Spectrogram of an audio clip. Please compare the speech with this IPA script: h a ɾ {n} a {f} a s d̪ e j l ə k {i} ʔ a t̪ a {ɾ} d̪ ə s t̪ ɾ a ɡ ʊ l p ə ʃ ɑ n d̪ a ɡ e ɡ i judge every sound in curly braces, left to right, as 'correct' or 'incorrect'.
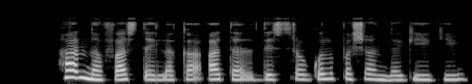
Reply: correct, correct, incorrect, correct

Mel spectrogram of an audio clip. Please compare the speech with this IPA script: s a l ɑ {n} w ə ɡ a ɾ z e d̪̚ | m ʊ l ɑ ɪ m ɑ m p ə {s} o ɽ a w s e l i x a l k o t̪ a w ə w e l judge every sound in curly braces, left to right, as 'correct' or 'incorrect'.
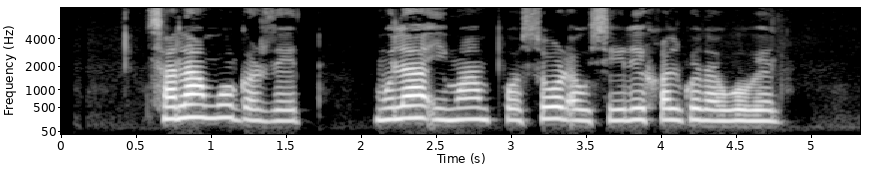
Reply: incorrect, correct

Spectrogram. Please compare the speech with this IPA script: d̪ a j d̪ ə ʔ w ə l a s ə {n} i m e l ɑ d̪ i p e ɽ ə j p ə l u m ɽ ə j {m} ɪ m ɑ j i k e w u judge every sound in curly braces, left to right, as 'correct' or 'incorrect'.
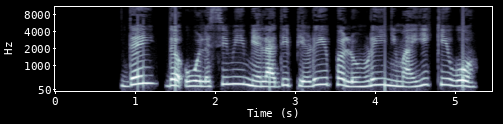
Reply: incorrect, incorrect

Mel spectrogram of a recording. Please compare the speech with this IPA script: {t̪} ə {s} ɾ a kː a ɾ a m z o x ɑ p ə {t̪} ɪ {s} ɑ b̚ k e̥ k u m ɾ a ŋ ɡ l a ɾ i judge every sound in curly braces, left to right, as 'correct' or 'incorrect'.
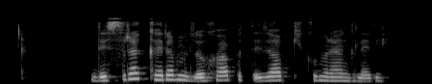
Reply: incorrect, correct, correct, incorrect

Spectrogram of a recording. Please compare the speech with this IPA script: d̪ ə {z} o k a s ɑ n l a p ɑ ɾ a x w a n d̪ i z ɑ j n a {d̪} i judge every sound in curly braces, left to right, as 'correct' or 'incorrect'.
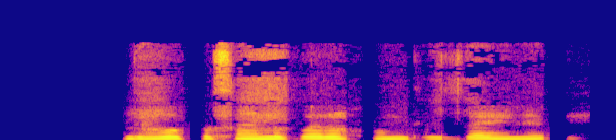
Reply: incorrect, correct

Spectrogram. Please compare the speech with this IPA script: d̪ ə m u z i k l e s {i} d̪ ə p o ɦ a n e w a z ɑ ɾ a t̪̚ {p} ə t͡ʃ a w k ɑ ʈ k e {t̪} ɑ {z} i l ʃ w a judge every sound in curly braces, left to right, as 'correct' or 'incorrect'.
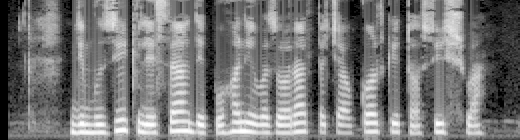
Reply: incorrect, correct, correct, incorrect

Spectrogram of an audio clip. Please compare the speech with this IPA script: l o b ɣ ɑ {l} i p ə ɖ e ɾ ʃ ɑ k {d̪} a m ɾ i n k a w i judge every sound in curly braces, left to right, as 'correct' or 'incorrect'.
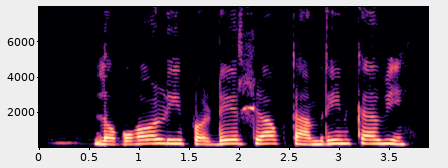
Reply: incorrect, incorrect

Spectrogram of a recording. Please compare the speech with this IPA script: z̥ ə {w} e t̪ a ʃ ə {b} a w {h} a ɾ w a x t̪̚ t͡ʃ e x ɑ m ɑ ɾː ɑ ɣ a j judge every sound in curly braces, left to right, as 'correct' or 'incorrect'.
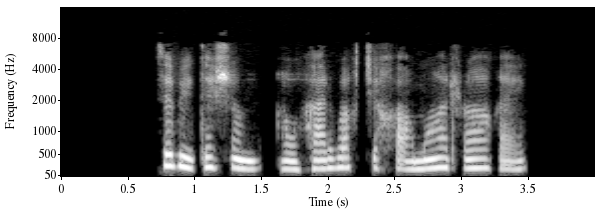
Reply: incorrect, incorrect, correct

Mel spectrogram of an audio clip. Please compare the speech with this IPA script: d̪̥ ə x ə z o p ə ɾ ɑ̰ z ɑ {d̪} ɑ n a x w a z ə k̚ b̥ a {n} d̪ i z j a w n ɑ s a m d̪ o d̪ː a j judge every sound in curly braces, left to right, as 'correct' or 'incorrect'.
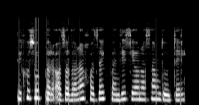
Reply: correct, correct

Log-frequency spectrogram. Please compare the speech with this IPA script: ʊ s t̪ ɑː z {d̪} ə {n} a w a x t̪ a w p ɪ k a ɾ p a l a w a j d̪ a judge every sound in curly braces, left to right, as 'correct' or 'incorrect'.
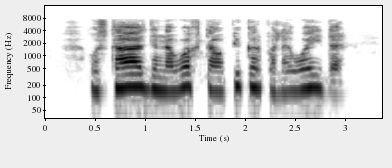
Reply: correct, correct

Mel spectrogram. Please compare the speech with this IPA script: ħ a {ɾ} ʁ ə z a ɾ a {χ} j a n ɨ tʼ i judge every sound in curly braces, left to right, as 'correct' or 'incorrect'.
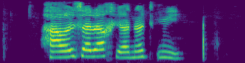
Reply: incorrect, correct

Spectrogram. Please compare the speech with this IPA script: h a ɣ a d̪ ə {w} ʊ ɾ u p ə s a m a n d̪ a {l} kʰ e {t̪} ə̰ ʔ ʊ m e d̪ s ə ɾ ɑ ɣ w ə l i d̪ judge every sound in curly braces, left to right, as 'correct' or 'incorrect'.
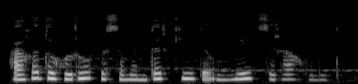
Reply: incorrect, incorrect, incorrect

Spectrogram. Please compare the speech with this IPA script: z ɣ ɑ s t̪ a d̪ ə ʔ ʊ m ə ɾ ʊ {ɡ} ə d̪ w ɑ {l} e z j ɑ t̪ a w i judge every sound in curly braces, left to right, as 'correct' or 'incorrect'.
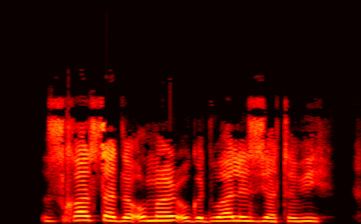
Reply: correct, correct

